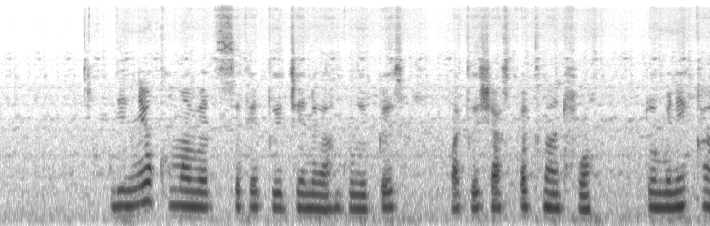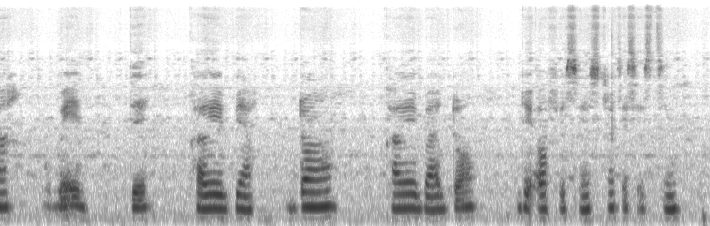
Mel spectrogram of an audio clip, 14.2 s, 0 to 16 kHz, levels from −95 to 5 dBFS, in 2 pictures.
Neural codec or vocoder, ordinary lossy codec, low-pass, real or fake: none; AAC, 96 kbps; 14.4 kHz; real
